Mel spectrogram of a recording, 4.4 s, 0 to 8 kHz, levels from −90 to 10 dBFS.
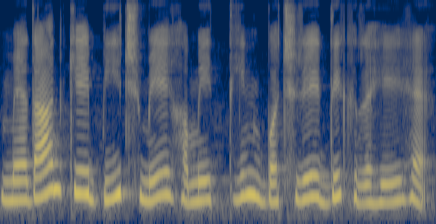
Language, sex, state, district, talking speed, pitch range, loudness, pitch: Hindi, female, Assam, Kamrup Metropolitan, 135 wpm, 225-270 Hz, -17 LUFS, 235 Hz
